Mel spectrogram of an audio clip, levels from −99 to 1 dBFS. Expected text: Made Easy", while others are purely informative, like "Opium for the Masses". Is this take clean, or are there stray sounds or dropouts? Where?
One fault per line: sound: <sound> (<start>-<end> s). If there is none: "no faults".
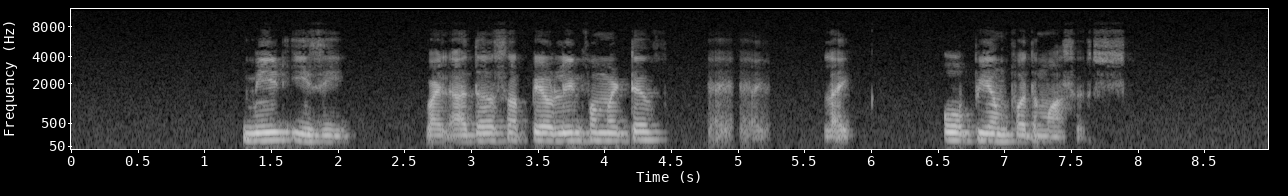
sound: laugh (4.8-5.3 s)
